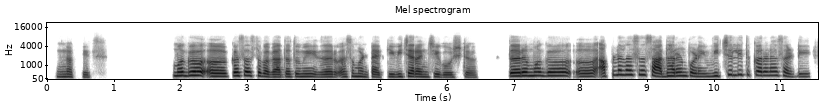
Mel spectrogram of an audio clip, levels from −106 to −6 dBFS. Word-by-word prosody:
नक्कीच. 175 -3 -8 1.3
मग 255 +1 +3
अ, 215 -7 +5
कसं 245 +2 +4
असतं 245 -2 -1
बघा? 175 -4 +1
आता 185 +2 -2
तुम्ही 195 -1 -3
जर 175 +1 -2
असं 185 +3 -7
म्हणतायेत 175 -4 -3
की 180 -1 -4
विचारांची 185 -1 -1
गोष्ट. 155 0 -8 0.6
तर 235 +2 +7
मग 250 0 -1
अ, 250 -5 +1 0.3
आपल्याला 310 +8 -1
असं 315 0 -3
साधारणपणे 230 0 +2
विचलित 290 +10 -6
करण्यासाठी 260 -9 -2
210 Hz, 115 wpm, -20 LUFS, 180-250 Hz, 1.3 s, तर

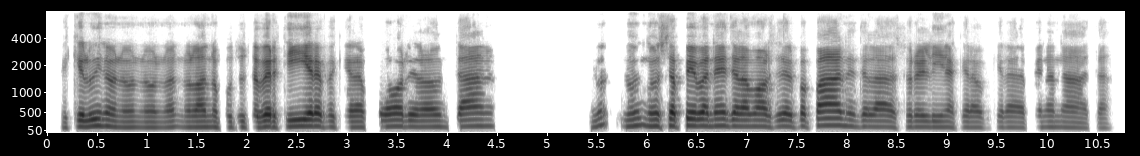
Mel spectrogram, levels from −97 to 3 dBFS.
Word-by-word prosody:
Perché 135 +5 +1
lui 160 +3 +3
non 155 -3 +1
non 135 0 -5
non 130 0 -5
non 135 +2 -6
non 135 0 -6
l'hanno 135 -1 0
potuta 135 +1 -9
avvertire 150 +2 +5
perché 135 -1 -10
era 135 0 -1
fuori, 150 0 +1
era 145 0 +1
lontano. 155 +3 -2 1.0
No 170 +4 -7
non 165 +3 -4
non 160 -1 0
sapeva 165 0 +4
né 165 +1 +2
della 155 -1 +3
morte 155 -2 0
del 155 -1 0
papà 175 +3 +4
né 155 -2 -6
della 145 -2 -2
sorellina 140 -2 -5
che 135 - -24
era 130 -1 -6
che 135 - -19
era 130 -1 -7
appena 135 +2 -11
appena - - -8 0.3
nata. 115 0 -16
145 Hz, 190 wpm, -22 LUFS, 135-155 Hz, 1.0 s, avvertire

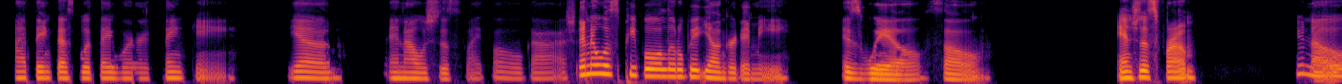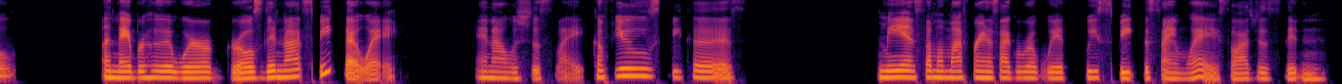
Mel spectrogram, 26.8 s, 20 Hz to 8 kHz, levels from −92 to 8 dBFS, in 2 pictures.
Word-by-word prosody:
I 175 - -1
think 175 0 -2
that's 170 -1 -1
what 165 -1 -2
they 165 0 -1
were 160 0 -9
thinking. 170 0 -6 0.5
Yeah, 175 -2 -1 0.6
and 165 0 -2
I 165 - 0
was 155 -2 -5
just 150 0 -9
like, 155 0 -16
"Oh 160 -3 -11
gosh," 160 +1 -12
and 260 +3 +6
it 290 - +7
was 280 -2 +5
people 220 -4 +4
a - - +5
little 205 -1 +4
bit 200 -1 +3
younger 170 -4 +2
than 145 -1 -5
me 170 +3 -8 0.5
as 160 -3 0
well, 135 0 +1
so 135 - -2 1.3
And 175 +1 +6
just 185 +1 +3
from 90 - +3 1.0
you 285 - -3
know, 110 - 0 0.9
a 185 - +5
neighborhood 180 0 +3
where 170 0 +2
girls 170 -1 0
did 180 +2 +4
not 195 +3 +2
speak 335 +7 -1
that - - +4
way. - - -3 0.8
And 180 -2 -1
I 170 - -1
was 160 -1 -6
just, 75 - -7
like, - - -10
confused 220 +2 +2
because 180 - -2 1.3
me 185 +1 +4
and 185 -1 +3
some 190 0 0
of 185 - +1
my 180 0 +1
friends 180 -1 0
I 175 -1 +1
grew 170 0 -2
up 170 - -5
with, 165 0 -2 0.2
we 180 0 0
speak 165 -2 -2
the - - 0
same 155 -2 -3
way, 185 +7 -1
so - - -8
I 150 +1 -1
just 155 -1 -7
didn't 145 -1 -4
170 Hz, 150 wpm, -23 LUFS, 160-185 Hz, 1.3 s, it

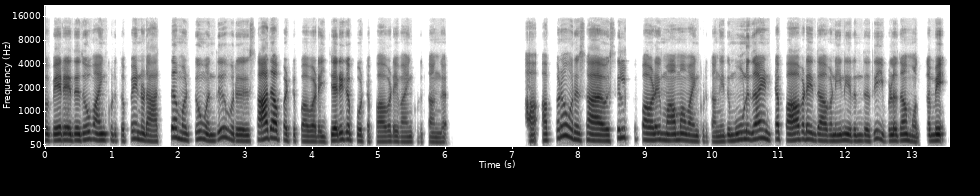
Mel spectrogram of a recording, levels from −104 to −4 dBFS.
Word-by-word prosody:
வேற 180 +1 +4
ஏதேதோ 175 +3 +1
வாங்கி 180 -1 +3
குடுத்ப்ப, 165 +4 -6
என்னோட 180 -5 0
அத்தை 205 - -2
மட்டும் 200 +4 -3
வந்து 165 +8 -1 0.2
ஒரு 165 -2 +1 0.2
சாதா 225 +5 +6
பட்டு 170 -1 -4
பாவாடை 145 -1 0
ஜருக 195 +3 +4
போட்ட 160 -2 -3 0.2
பாவாடை 140 +1 -2
வாங்கி 135 0 -5
குடுத்தாங்க. 130 +1 -7 1.3
அ - - -1 0.2
அப்புறம் 240 +13 -1
ஒரு 210 -5 +1
ச - - -21 0.4
சில்க் 245 +1 -3 0.2
பாவடை 185 0 +3
மாமா 175 +2 +2
வாங்கி 155 -2 -1
குடுத்தாங்க. 145 -1 -7
இது 165 - -1
3 205 +2 0
தான் 230 +2 +4
என்ட்ட 205 +1 -1
பாவாடை 195 +3 +3
தாவணின்னு 165 +1 +1
இருந்தது. 160 +3 -3
இவ்வளவு 165 +2 0
தான் 175 -2 +2
மொத்தமே! 160 +5 +2
175 Hz, 160 wpm, -21 LUFS, 160-195 Hz, 1.3 s, சாதா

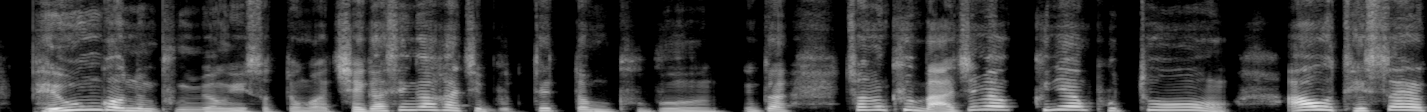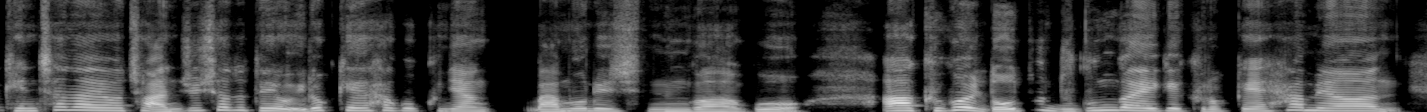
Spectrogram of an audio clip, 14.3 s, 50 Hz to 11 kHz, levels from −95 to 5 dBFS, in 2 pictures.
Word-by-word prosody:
배운 265 - +5
거는 230 -9 +4
분명히 160 -5 -5
있었던 125 +3 -7
거야. 105 -2 -4
제가 175 - +1
생각하지 275 -4 -1
못했던 165 - -6
부분 130 -2 -7
그러니까 180 +3 -2 0.3
저는 295 0 -2
그 305 - -3
마지막 310 +2 +4
그냥 315 +1 +1
보통 280 +4 -3 0.3
"아우 310 0 +9
됐어요. 275 +7 +2
괜찮아요 260 +3 -2
저 - - 0
안 175 +2 +3
주셔도 265 +4 -5
돼요." 225 -3 0
이렇게 255 0 -2
하고 240 -3 -5
그냥 190 -3 -4 0.2
마무리 200 +5 -1
짓는 175 0 -6
거 165 -1 +1
하고 165 +3 -2 0.4
"아 240 +1 +9
그걸 255 +2 +2
너도 180 +3 +3
누군가에게 230 +2 0
그렇게 190 0 -4
하면 225 - -1
220 Hz, 350 characters per minute, -22 LUFS, 175-270 Hz, 0.4 s, 아우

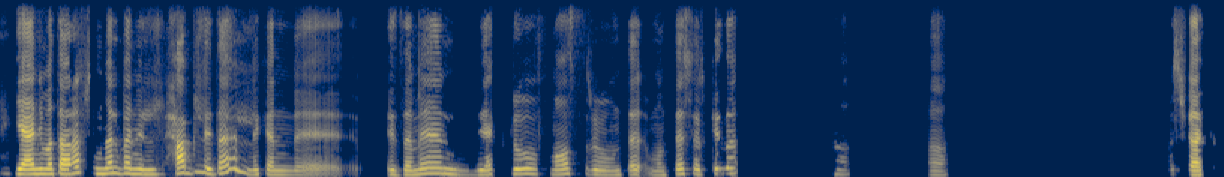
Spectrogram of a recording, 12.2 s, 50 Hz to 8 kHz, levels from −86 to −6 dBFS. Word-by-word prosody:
يعني 220 0 +9
ما 220 - +5
تعرفش 225 +4 +4
الملبن 235 0 +1
الحبل 225 +5 +2
ده، 245 +6 +1
اللي 275 - -4
كان 185 -2 -5 1.0
زمان 200 +1 -2
بياكلوه 215 +4 -2
في 215 -1 -24
مصر 215 0 -5
ومنت 185 0 -8 0.2
منتشر 205 +5 -5
كده؟ 240 +2 -5 1.0
آه، 195 -1 -19 0.8
آه. 175 -1 -13 2.2
مش 205 0 -15
فاكرة. 185 0 +4
215 Hz, 95 wpm, -23 LUFS, 195-230 Hz, 2.2 s, يعني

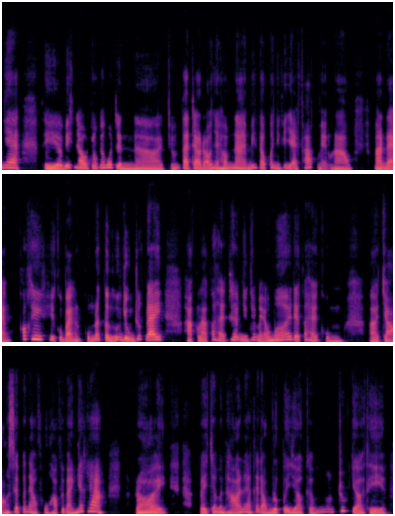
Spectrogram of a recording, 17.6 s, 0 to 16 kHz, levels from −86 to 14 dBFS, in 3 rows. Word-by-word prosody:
nha. 255 0 +3 0.4
Thì, 185 -2 +5
ờ, 175 -1 +5
biết 230 - +3
đâu 220 -2 +3
trong 215 - -1
cái 255 +1 0
quá 275 +1 +3
trình, 175 -5 +2
ờ, 165 -2 0 0.2
chúng 190 +7 -4
ta 220 -3 +3
trao 200 0 +2
đổi 195 - 0
ngày 205 -2 +1
hôm 195 +2 +2
nay, 205 -1 +2
biết 230 +7 -2
đâu 220 - 0
có 245 +4 -5
những 205 -4 -3
cái 235 - -4
giải - - -1
pháp, 265 +4 -1
mẹo 180 - -6
nào 180 -3 -1 0.3
mà 195 -2 +4
đạn 165 -1 +2 0.2
có 320 - +1
khi 325 -1 +6
thì 260 - +1
của 180 - -4
bạn 170 +2 +2
cũng 180 +3 -3
đã 235 - +2
từng 210 -7 +2
ứng 220 +4 0
dụng 190 -2 +4
trước 310 +5 -4
đây 260 0 +7 0.4
hoặc 180 0 -1
là 175 -3 +1
có 260 +10 -4
thể 195 -5 -1
thêm 245 -2 +1
những 195 -1 -1
cái 260 - -3
mẹo 185 -4 0
mới 225 +7 +2
để 290 - +1
có 265 - 0
thể 195 -5 -1
cùng, 155 -3 -6 0.4
ờ, 160 - -1
chọn 175 - +1
xem 205 +1 -1
cái 240 - -3
nào 205 -8 -2
phù 160 - -5
hợp 165 - -2
với 230 - -2
bạn 170 -2 -1
nhất 280 +7 0
ha? 270 -11 +4 0.5
Rồi, 190 -2 +3 0.5
vậy 175 -1 +1
cho 210 - -1
mình 200 -3 +1
hỏi 175 0 -1
nè, 225 -3 -1
cái 250 - -3
động 175 -5 -1
lực 175 -1 +2
bây 205 0 +2
giờ, 190 -3 +1
kiểu, 150 +1 -4 0.3
trước 335 +1 -4
giờ 170 -4 +1
thì, 165 -3 -1
195 Hz, 270 wpm, -24 LUFS, 175-235 Hz, 0.5 s, đây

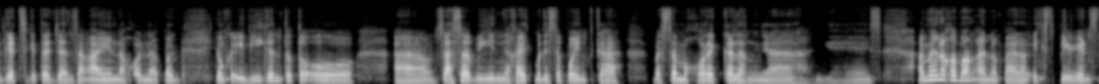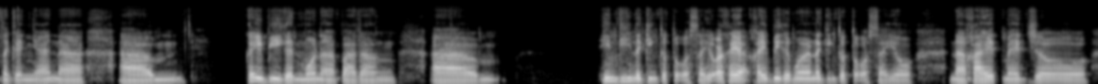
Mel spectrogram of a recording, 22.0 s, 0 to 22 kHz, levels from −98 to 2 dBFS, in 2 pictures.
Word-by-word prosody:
Gets 140 +2 0
kita 145 - +1
diyan, 120 -2 -1
sang-ayon 125 0 +1
ako 120 0 -4
na 120 -1 -2
'pag 120 -1 -3 0.3
'yung 135 - +3
kaibigang 160 +4 +1
totoo, 120 -7 0 0.3
ah, 110 0 0
sasabihin 130 0 +3
niya 130 - -2
kahit 125 -1 +2
madis-appoint 125 -1 -1
ka, 115 -1 -2 0.2
basta 130 +2 0
ma-correct 125 0 +2
ka 125 - +3
lang 115 -2 -2
niya. 110 0 -5
Yes. 120 +5 -15 0.4
Um, - - +3
meron 225 +2 +7
ka 220 -3 +5
bang 190 -1 +5
ano, 125 +1 0
parang 125 +1 -2
experience 125 0 -3
na 120 - -4
ganyan 115 +4 -3
na, 115 -1 -2 0.3
uhm, 115 -4 -1 0.6
kaibigan 140 -5 +3
mo 125 +2 +1
na 120 -2 -1
parang, 115 0 -4 0.3
uhm 115 - 0 1.0
hindi 155 0 +2
naging 150 0 +1
totoo 140 -1 -4
sa'yo 125 +3 -2
or - - +6
kaya 150 0 +5
kaibigan 145 -1 +1
mo 145 - +3
na 145 0 +4
naging 135 0 -6
totoo 140 0 -4
sa'yo 115 -1 -6 0.3
na 125 - +1
kahit 135 +2 +2
medyo 130 -1 -2
125 Hz, 145 wpm, -24 LUFS, 115-140 Hz, 1.0 s, meron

